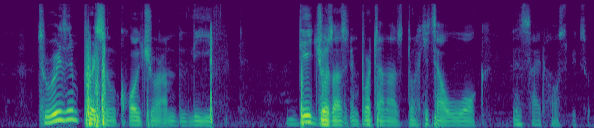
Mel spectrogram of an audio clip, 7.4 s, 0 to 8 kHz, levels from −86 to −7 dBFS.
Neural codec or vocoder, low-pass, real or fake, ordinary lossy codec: none; 7.2 kHz; real; Opus, 64 kbps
